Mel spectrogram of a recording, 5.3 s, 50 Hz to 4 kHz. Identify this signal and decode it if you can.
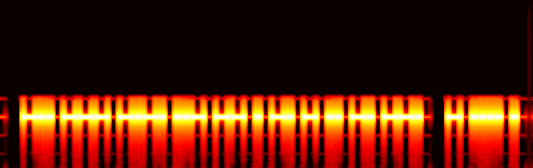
Morse code, heard as a keyed tone, about 30 wpm, 750 Hz. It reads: DOCUMENTING THE
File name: Morse / 30WPM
